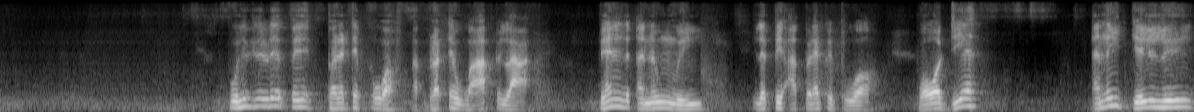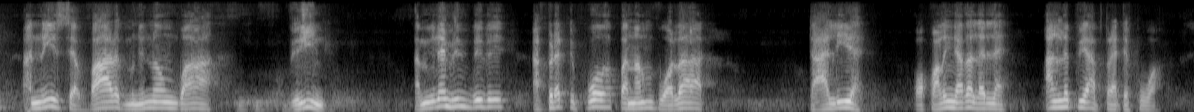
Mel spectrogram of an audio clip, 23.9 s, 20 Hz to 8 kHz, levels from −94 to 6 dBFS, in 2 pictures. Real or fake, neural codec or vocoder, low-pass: fake; codec, 16 kHz in and 24 kHz out, 0.6 kbps, FocalCodec, streaming, 4096 codes; 7.2 kHz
